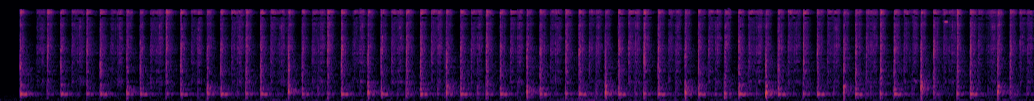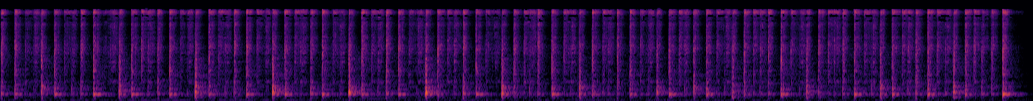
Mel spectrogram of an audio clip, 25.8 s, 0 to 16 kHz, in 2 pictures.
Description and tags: Playing a samba rhythm on different brazilian hand drums, so-called “pandeiros”, in my living room. Marantz PMD 571, Vivanco EM35.
drum, groove, rhythm, percussion, brazil, pattern, pandeiro, samba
